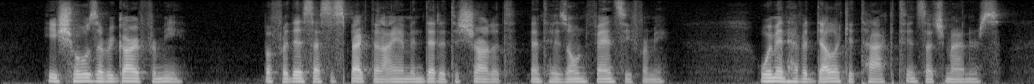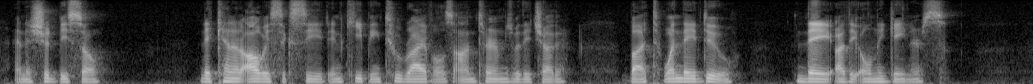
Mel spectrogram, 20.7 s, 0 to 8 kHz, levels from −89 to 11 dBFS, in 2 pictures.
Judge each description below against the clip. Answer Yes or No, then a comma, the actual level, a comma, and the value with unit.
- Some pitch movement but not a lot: No, narrow, 2.0 semitones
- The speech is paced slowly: No, average, 170 wpm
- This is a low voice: Yes, low, 100 Hz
